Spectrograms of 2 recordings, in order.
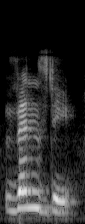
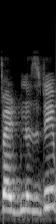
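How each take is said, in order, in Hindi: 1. पहला d और बीच का e छोड़ दिए जाते हैं। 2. हर अक्षर बोला जाता है, पहले d समेत।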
